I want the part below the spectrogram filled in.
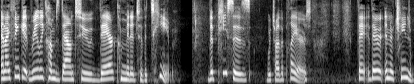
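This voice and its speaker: In a New York accent, a woman with a fairly high pitch and ordinary pitch variation talks at a moderate pace with long, frequent pauses and very even loudness, on a very clean recording with a silent background. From New York, Brooklyn (Midwood). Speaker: sports journalist. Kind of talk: casual chat. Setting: studio.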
